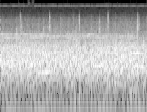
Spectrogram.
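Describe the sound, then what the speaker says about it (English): Standing ovation from a huge crowd at a boxing fight in a Melbourne sports arena, a dense, continuous roar of clapping heard up close, with no break for its short length. "The bell for the end of the fight between Tony Miller and Jeff Fenech, and the standing ovation for both boys"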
